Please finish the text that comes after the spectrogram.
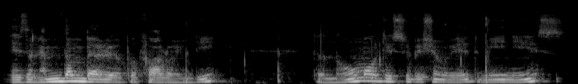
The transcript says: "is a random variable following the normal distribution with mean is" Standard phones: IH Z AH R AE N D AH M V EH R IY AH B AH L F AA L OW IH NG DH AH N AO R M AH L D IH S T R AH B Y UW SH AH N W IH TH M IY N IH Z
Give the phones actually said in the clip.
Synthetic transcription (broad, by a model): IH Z AH L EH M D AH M B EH R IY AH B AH F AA L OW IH NG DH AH N AO M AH L D IH S T R AH B Y UW SH AH N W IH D M IY N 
